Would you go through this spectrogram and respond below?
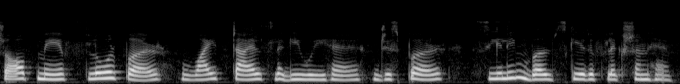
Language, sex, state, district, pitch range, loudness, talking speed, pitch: Hindi, female, Jharkhand, Ranchi, 225-255 Hz, -16 LUFS, 130 wpm, 235 Hz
